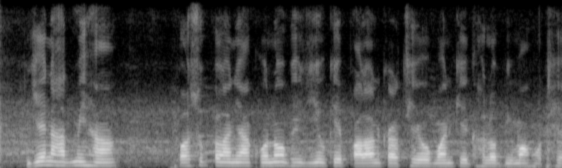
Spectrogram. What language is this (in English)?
Chhattisgarhi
